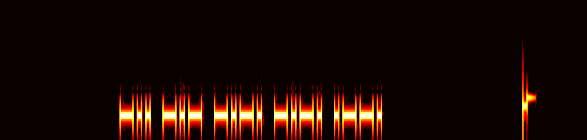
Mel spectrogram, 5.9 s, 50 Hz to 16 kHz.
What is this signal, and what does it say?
Morse code, heard as a keyed tone, about 27 wpm, 700 Hz. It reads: DKCCP
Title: Code Groups - 5 Letters - 28wpm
